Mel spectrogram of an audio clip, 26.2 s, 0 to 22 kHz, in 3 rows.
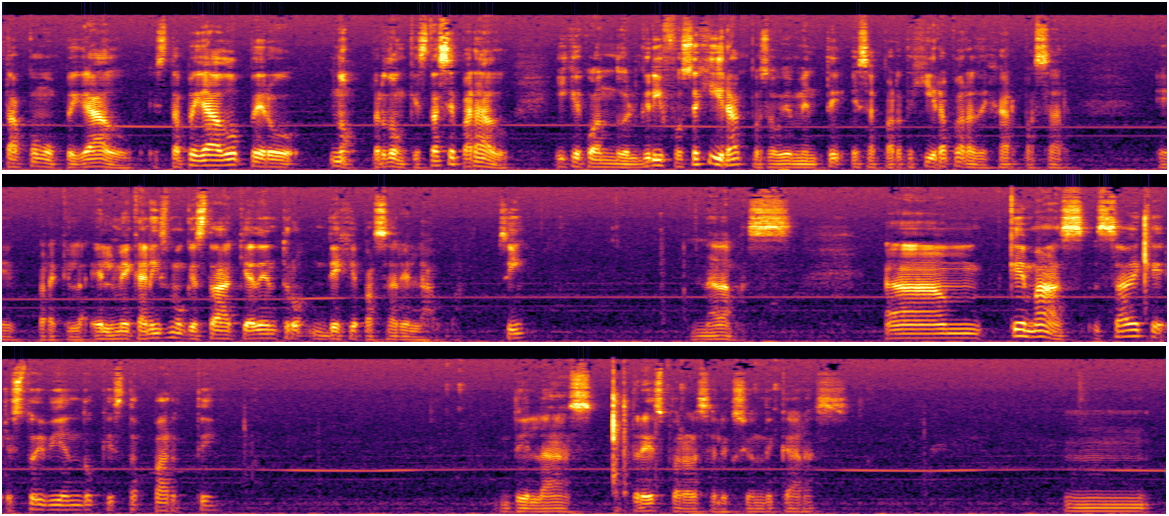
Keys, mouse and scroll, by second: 13.8 scroll down 2, 14.2-16.4 drag, 17.6-18.6 scroll up 2, 18.6 Tab, 19.2 click, 19.3-20.8 middle drag, 22.2 click, 23.4 3, 23.7-25.2 drag, 25.2-26.2 middle drag.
